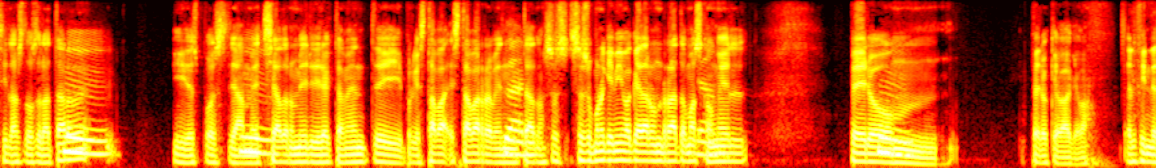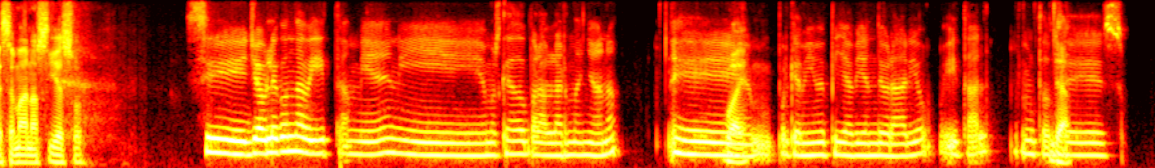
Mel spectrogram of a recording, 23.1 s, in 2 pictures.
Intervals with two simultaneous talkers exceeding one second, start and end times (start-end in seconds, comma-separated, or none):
none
